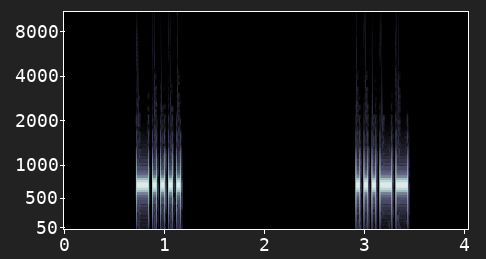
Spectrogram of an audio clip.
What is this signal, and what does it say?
Morse code, heard as a keyed tone, about 30 wpm, spaced as for 5 wpm, 700 Hz. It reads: 63
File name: Lesson 37d - Letter x - Two Characters 30wpm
